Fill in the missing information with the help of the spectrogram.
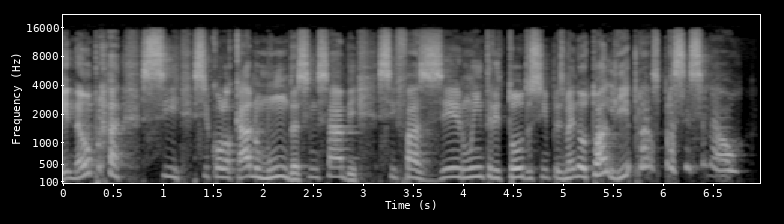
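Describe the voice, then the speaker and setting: Brazilian priest telling animated stories. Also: male voice, high voice, normal speed. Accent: Brazilian Portuguese. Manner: animated, acts out dialogue in quoted voices. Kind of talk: conversational storytelling in an interview.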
